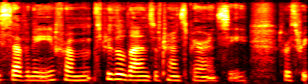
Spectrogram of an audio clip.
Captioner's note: speaking French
